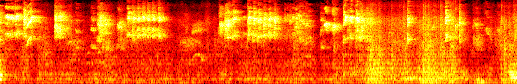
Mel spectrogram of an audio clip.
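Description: Many birds chirp and squawk together in a busy, continuous chorus, loud and close, with no talking.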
